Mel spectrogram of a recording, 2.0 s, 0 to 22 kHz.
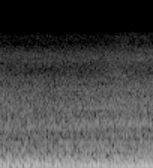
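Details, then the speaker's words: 1989 Chevy K1500 V8 idling just after its first start following a new crate-engine swap: deep, steady, even rumble with no knocks or misses, sounding very clean. Normal idle. "Just gonna let it idle for a few. That sounds very clean though. Honestly, like, not disappointed with that at all."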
